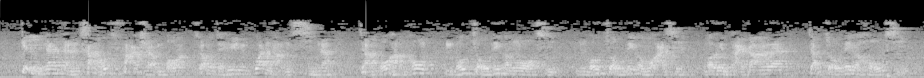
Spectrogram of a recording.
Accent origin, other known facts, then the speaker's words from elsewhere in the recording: Hong Kong; 咁我哋香港人咧，那咁啊，榕樹頭好多嗰啲夜晚咧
